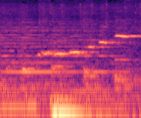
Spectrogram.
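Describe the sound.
A person whistles a short birdlike melody, held clear notes stepping upward to a high, bright pitch, with low thumping sounds underneath and no talking.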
